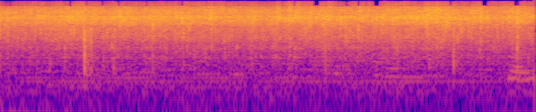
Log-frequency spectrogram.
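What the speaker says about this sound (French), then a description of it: "ils vont griller dans le beurre qui a servi à rôtir le homard" Pieces of Breton lobster sizzle in butter left from roasting the lobster in a pan, a loud, even, continuous frying hiss with a couple of faint clicks and no talk.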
